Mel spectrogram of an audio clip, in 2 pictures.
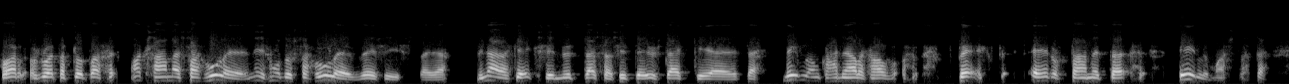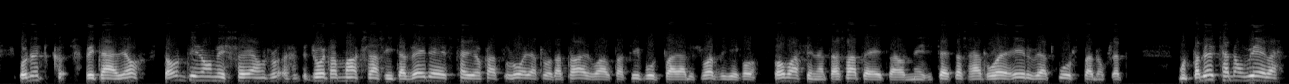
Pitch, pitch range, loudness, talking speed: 155 Hz, 140-175 Hz, -21 LUFS, 135 wpm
